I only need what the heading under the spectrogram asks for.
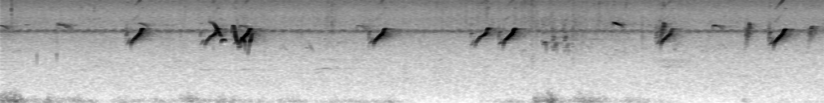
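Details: Oriental magpie-robin in the Andaman Islands, India, giving short, sharp, upslurred whistled notes, singly or in quick pairs at irregular intervals, over a steady high-pitched insect drone with occasional faint low thumps.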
